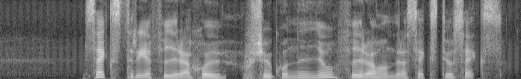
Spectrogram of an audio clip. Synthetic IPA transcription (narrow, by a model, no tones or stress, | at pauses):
sɛkst̪ʰɾeːfyːɾaɧʉ̟ːɕʉ̟ːɡʊniːʊfyːɾahɵnd̪ɾasɛkst̪ɪʊsɛks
